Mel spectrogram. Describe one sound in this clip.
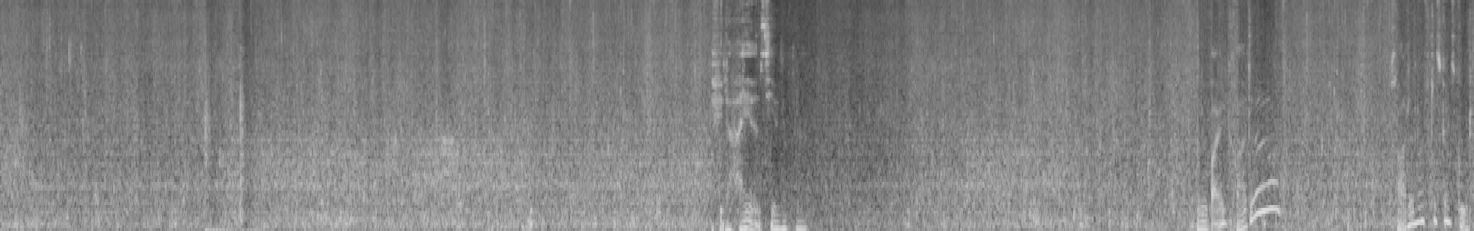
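Waves wash and splash steadily around a sailing boat.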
